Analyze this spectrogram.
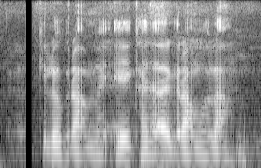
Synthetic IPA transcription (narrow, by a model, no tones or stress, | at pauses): kɪloɡɾaːmːḛ̃ʔeːkɦɐzaːɾɡɾaːmɦoːlaː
